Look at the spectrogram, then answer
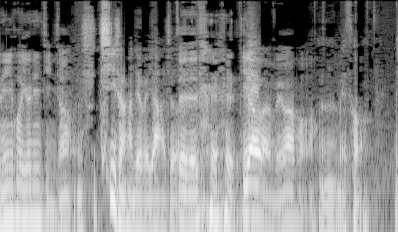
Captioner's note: laughs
